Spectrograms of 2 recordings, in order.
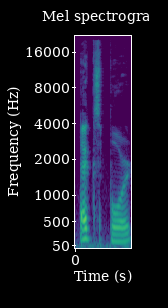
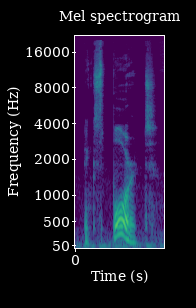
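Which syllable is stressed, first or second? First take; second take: first; second. First: The stress is on the first syllable. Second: The stress is on the second syllable. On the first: It is used as a noun. "the noun will have the stress on the front" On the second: It is used as a verb. "the verb export"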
